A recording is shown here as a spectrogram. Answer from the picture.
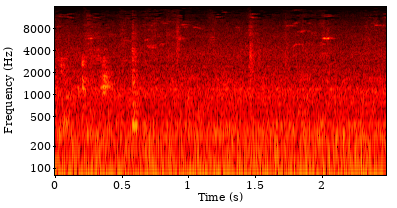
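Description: Ambulance driving at road speed, heard from inside the cab: a steady engine and road rumble with tyre noise on wet pavement.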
